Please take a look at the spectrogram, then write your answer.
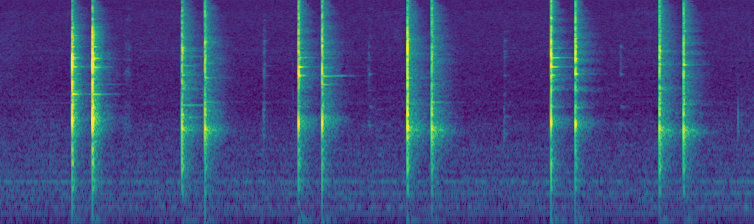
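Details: Tap test on sealed regular-mouth and wide-mouth storage jars of dehydrated, freeze-dried or canned food: pairs of crisp, high ringing taps, a good seal.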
